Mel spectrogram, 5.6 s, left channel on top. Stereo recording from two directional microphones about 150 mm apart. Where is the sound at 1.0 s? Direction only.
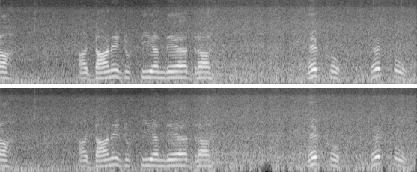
15° left (ahead or behind).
